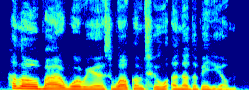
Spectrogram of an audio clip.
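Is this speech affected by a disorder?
Yes: ALS.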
